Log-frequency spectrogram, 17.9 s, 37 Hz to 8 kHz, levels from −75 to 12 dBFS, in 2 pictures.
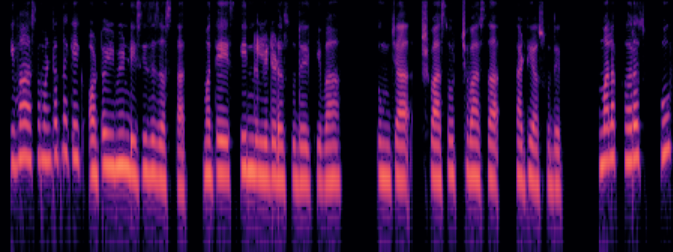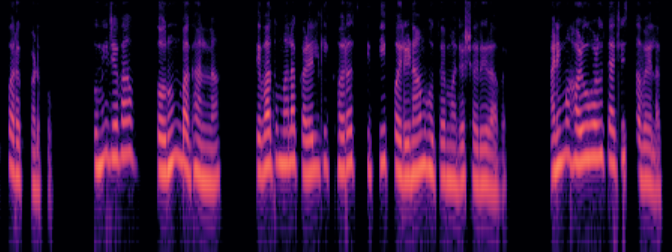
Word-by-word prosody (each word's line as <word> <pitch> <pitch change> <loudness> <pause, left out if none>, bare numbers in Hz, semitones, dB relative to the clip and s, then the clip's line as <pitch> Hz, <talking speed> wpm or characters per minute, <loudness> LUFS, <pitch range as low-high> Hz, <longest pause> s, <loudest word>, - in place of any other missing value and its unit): किंवा 275 +3 +2
असं 275 +1 -5
म्हणतात 270 +2 -1
ना, 310 - -1
की 285 - 0
एक 275 - -3
ऑटोइम्यून 230 +3 +4
डिसीसेज 200 -1 +1
असतात. 160 -2 -3 0.2
मग 195 0 +2
ते 195 -1 +4
स्किन 210 +1 +1
रिलेटेड 190 -2 +3
असू 175 +1 -3
देत 175 -1 -1
किंवा 175 0 -2 0.6
तुमच्या 180 -1 +1 0.2
श्वासोच्छवासासाठी 185 -1 -1
असू 165 +1 -4
देत. 160 -1 -3 0.5
तुम्हाला 260 +3 +3
खरंच 260 +1 +3 0.2
खूप 315 +3 +1
फरक 205 -5 +1
पडतो. 155 0 -8 0.6
तुम्ही 235 +4 +2
जेव्हा 295 +2 +2 0.4
करून 230 +7 +4
बघाल 210 -6 +2
ना, 170 +1 -2 0.5
तेव्हा 225 +3 +5
तुम्हाला 250 0 +2
कळेल 205 +1 +1
की 235 - -7
खरंच 225 +1 0
किती 225 +4 -4
परिणाम 200 +1 +3
होतोय 195 -4 0
माझ्या 175 -1 -1
शरीरावर 165 -5 -3 0.6
आणि 220 +3 +5
मग 285 +2 0
हळू-हळू 275 +3 +5
त्याची 255 0 -1
सवय 190 -10 -3
लागते. 140 -2 -7
205 Hz, 155 wpm, -22 LUFS, 180-245 Hz, 0.6 s, तेव्हा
